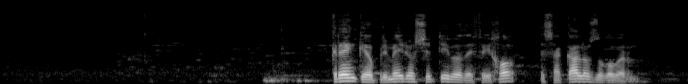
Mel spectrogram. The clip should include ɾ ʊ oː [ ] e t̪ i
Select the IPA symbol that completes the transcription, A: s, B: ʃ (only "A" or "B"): B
